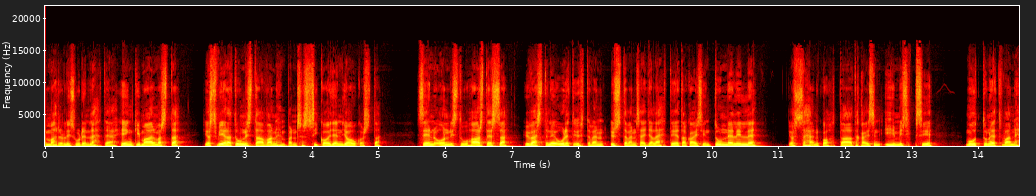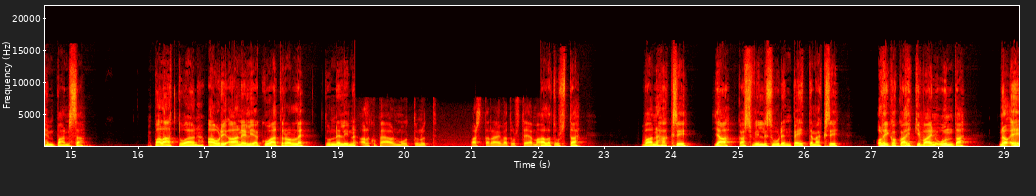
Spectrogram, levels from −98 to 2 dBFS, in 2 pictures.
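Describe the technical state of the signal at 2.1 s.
No fault is audible at 2.1 s; the signal is intact at that point in the speech.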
